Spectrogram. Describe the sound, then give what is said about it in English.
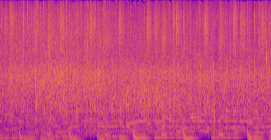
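An audience at a Xerocon panel breaks into steady applause for the panel, a dense, continuous clatter of many hands clapping at an even loudness for several seconds, with no voices standing out. “If you give them a round of applause, please.”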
